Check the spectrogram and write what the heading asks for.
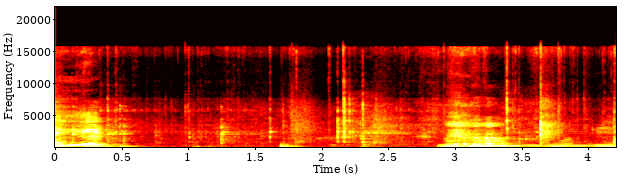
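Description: Tableware clinking and tapping in a run of short, sharp clicks, with brief voices at the start and again from about three seconds in.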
